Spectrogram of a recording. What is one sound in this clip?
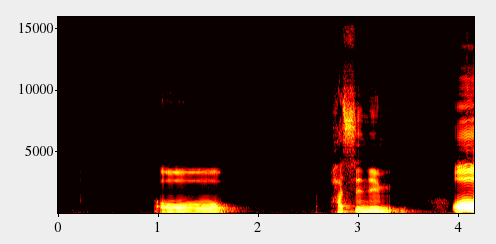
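A young man speaks into a close microphone in short, calm phrases.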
